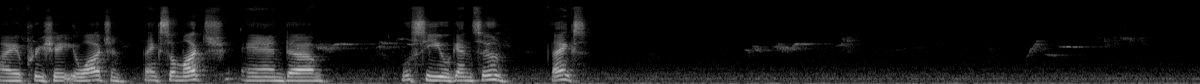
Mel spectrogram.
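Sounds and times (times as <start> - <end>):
steady low hum: 0.0 - 12.0
bird chirps: 3.2 - 4.3, 7.4 - 11.8.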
